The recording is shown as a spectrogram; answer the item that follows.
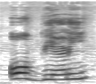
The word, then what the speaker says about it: obìnrin: Obìnrin, re do re.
